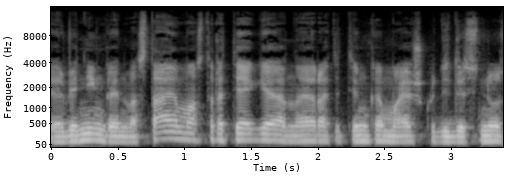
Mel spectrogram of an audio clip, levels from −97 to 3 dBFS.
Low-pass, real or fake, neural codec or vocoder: 14.4 kHz; real; none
